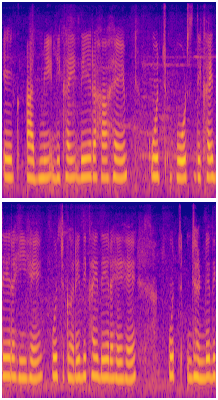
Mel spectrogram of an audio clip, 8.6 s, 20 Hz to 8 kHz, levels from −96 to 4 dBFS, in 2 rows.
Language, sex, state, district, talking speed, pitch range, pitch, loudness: Hindi, female, Chhattisgarh, Sukma, 175 wpm, 235-250 Hz, 240 Hz, -16 LUFS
